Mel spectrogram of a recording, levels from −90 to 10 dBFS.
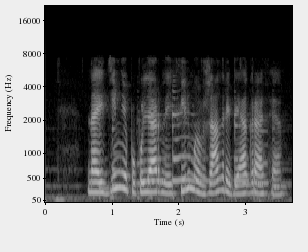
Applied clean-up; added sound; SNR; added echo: none; Electric guitar; 12 dB; none.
